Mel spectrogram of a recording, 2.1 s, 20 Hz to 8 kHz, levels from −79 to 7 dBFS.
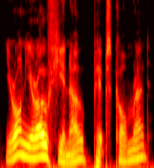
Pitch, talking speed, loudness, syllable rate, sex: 130 Hz, 230 wpm, -18 LUFS, 6.0 syllables/s, male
